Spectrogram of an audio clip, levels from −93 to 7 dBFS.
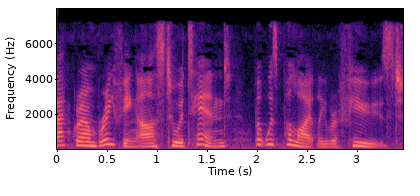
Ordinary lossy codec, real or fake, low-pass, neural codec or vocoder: MP3, 48 kbps; real; 7.2 kHz; none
